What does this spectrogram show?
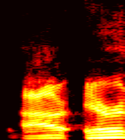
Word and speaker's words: Aeryon: holistic health coach welcome Erin I have some people who just call me and Erin is spelled a ery Oh n which another so you're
